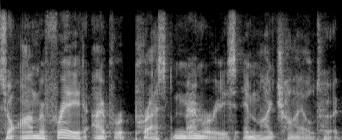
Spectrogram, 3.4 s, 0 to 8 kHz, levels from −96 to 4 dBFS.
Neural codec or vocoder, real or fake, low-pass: codec, 16 kHz, 8 kbps, FreqCodec, larger model; fake; 7.2 kHz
